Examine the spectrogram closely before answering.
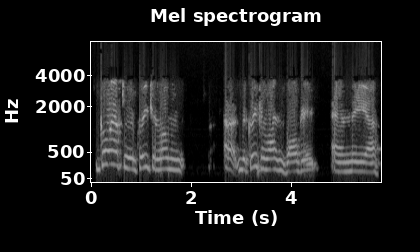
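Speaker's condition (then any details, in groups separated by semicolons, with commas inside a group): Cerebral palsy; lifelong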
